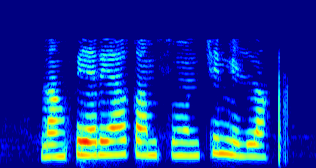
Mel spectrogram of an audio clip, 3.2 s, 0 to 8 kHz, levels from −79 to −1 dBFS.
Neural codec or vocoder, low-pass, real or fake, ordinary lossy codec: none; 7.2 kHz; real; AAC, 16 kbps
